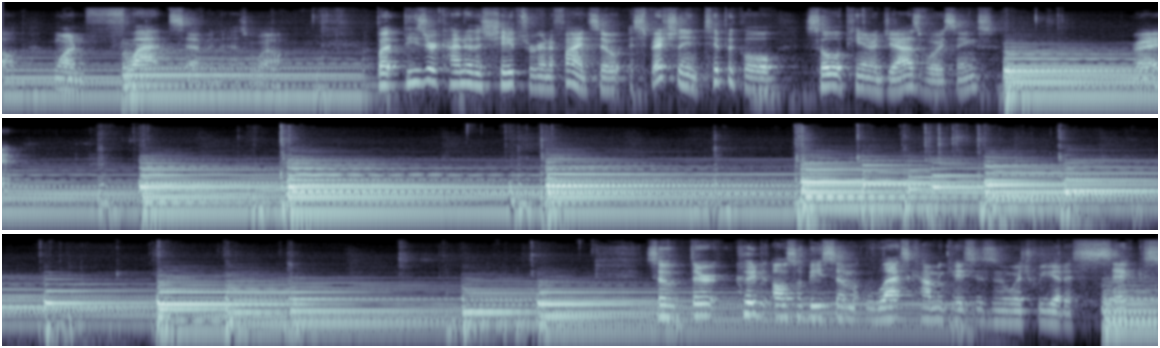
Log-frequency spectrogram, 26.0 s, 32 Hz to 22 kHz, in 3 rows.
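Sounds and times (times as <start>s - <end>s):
solo jazz piano chords: 0.0s - 2.8s, 7.5s - 24.6s, 25.6s - 26.0s.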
